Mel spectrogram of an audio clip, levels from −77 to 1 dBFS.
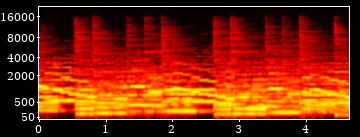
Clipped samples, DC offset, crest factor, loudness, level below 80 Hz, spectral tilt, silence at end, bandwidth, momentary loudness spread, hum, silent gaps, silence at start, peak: under 0.1%; under 0.1%; 12 dB; -18 LUFS; -58 dBFS; -5.5 dB/octave; 0 s; 17 kHz; 3 LU; none; none; 0 s; -6 dBFS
